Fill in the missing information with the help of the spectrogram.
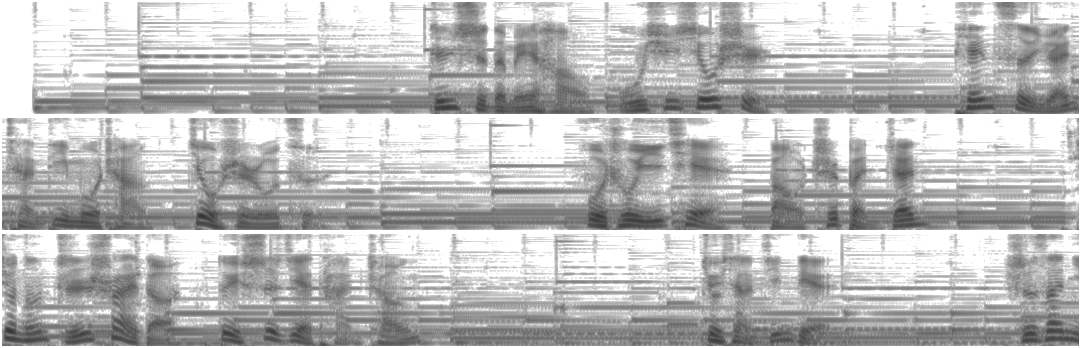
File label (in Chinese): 经典有机奶广告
